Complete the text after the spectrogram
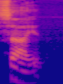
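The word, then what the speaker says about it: Tzayid (צידה): Betzudalitzayid is, it's written Tzadi Yud Dalet Hey, and the Hey is not pronounced, so it's a Kri, and a Ksiv. The Ksiv is Tzedo, Tzadi Yud Dalet Hey. We pronounce it Tzayid.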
